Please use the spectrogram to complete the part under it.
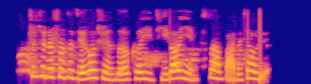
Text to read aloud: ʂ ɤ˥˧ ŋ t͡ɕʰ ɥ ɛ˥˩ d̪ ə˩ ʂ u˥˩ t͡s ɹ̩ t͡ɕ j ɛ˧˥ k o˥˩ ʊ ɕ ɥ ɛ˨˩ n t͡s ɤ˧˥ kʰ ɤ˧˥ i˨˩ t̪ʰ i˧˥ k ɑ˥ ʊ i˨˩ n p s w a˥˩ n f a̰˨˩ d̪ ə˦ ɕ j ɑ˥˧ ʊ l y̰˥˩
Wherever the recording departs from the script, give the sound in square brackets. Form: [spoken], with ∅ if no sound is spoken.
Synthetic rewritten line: [ʈ͡ʂ] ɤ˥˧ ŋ t͡ɕʰ ɥ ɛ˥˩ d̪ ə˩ ʂ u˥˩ t͡s ɹ̩ t͡ɕ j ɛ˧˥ k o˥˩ ʊ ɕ ɥ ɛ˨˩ n t͡s ɤ˧˥ kʰ ɤ˧˥ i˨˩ t̪ʰ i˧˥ k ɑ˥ ʊ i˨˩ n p s w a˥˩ n f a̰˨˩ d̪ ə˦ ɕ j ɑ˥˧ ʊ l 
